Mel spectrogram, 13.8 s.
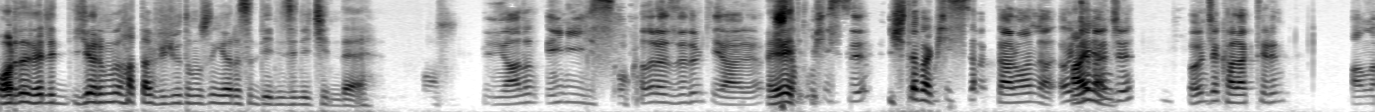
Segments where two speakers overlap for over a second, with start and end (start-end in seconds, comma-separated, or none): none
